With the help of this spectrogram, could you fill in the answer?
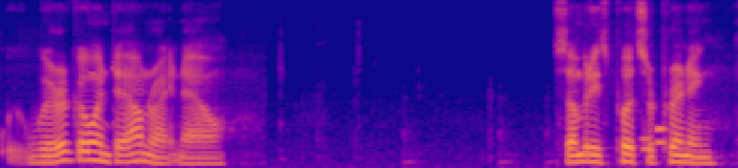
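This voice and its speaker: Male trading-stream commentator, measured and explanatory, crisp dry sound with a creaky edge. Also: mid-range voice, dry recording. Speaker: trader co-commentator on a livestream. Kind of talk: casual market commentary.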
